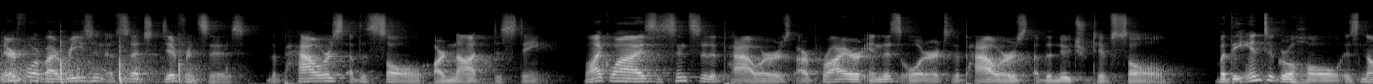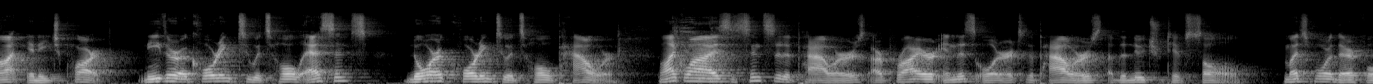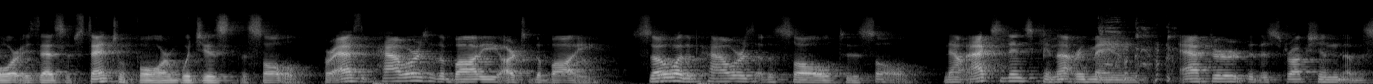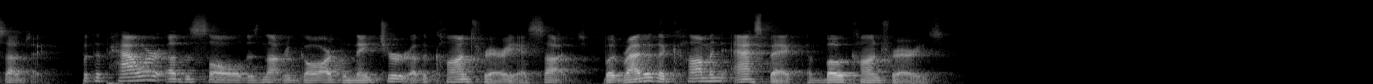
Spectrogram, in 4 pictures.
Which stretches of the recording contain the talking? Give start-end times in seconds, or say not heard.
0.0-50.6.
